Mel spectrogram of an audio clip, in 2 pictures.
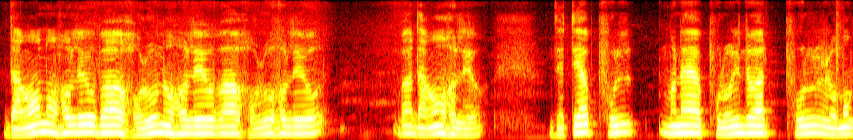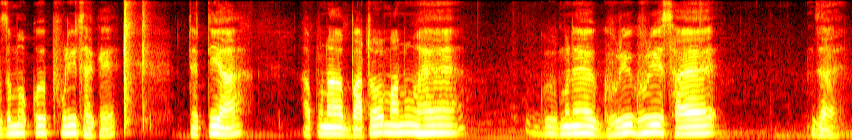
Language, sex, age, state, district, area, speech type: Assamese, male, 30-45, Assam, Dhemaji, urban, spontaneous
